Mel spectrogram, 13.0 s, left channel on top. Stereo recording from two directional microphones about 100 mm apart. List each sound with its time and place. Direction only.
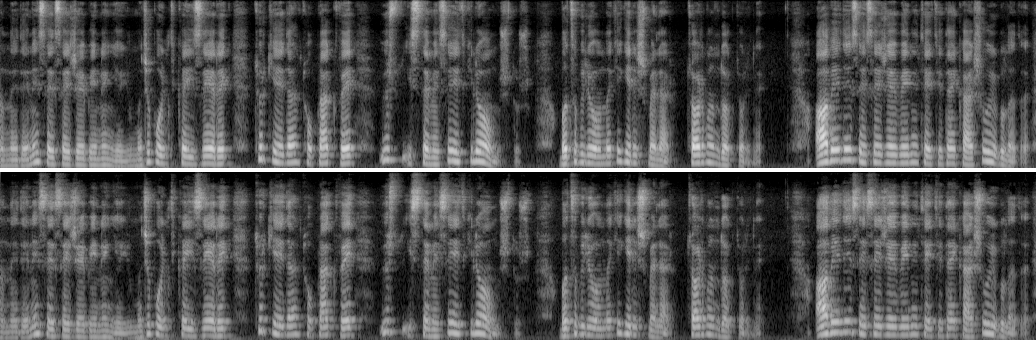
0.1 s speech: 40° left (ahead or behind)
